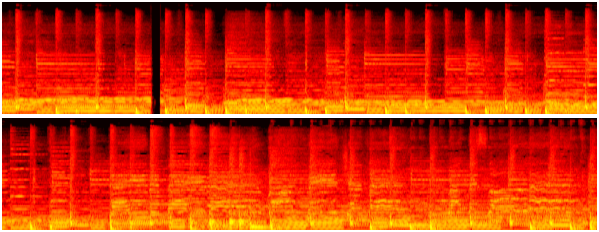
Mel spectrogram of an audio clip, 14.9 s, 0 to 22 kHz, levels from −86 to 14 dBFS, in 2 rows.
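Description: At 1.86 s a gap at a join of encoded pieces drops in: roughly 120 ms of silence, encoder delay and padding left untrimmed, showing as a blank vertical band with smeared edges.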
